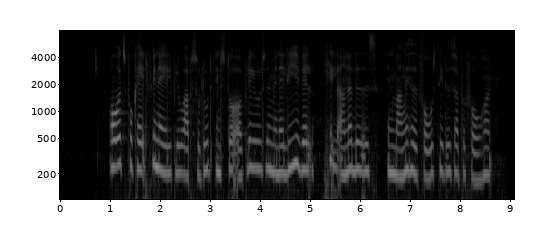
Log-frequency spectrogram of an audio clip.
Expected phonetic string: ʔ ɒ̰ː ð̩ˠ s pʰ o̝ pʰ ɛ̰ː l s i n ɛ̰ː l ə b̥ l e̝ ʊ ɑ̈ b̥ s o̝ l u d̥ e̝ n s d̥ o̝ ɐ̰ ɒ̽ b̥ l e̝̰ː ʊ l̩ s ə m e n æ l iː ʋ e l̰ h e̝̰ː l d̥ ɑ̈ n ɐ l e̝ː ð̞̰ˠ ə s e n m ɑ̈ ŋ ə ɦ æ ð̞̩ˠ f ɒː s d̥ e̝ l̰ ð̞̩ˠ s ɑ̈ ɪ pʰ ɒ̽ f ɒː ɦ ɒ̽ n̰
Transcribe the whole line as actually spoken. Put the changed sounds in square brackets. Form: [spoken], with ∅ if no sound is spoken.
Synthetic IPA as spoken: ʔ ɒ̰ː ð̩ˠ s pʰ o̝ [kʰ] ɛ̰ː l [f] i n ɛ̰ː l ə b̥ l e̝ ʊ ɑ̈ b̥ s o̝ l u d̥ e̝ n s d̥ o̝ ɐ̰ ɒ̽ b̥ l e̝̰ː ʊ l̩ s ə m e n æ l iː ʋ e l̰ h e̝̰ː l d̥ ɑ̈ n ɐ l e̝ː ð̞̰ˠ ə s e n m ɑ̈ ŋ ə ɦ æ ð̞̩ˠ f ɒː s d̥ e̝ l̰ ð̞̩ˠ s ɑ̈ ɪ pʰ ɒ̽ f ɒː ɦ ɒ̽ n̰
